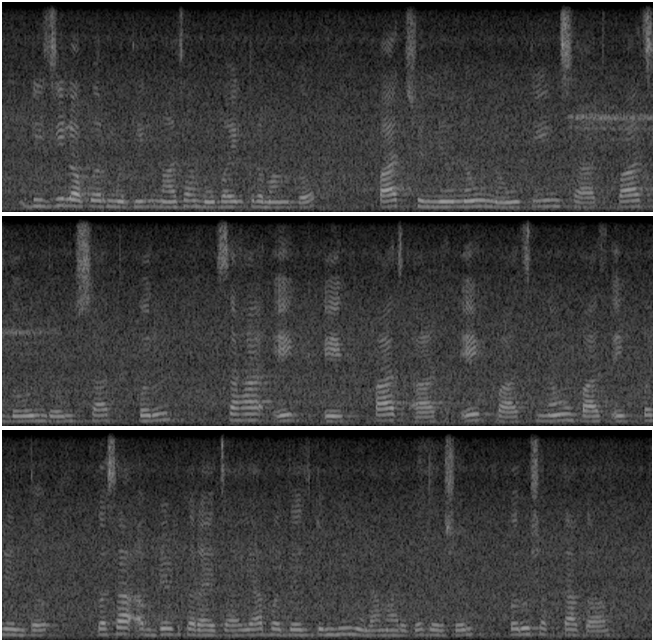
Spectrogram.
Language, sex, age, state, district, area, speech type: Marathi, female, 30-45, Maharashtra, Nanded, urban, read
